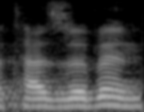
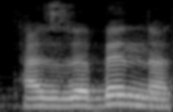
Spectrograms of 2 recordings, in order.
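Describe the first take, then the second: First: "تضربن" as tazreben, with "e" and closed n; light feminine form. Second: "تضربن" as tazrebenna, with "e", double n and final "a"; heavy feminine form. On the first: Teacher reciting the light feminine form after the heavy, "تضربن" as tazreben. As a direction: stop "تضربن" on a single n. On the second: Teacher reciting the heavy feminine form, "تضربن" as tazreben-na. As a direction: hold the nn of "تضربن" before -na. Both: Shown as a demonstration. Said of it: "خفیف و ثقیل است".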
